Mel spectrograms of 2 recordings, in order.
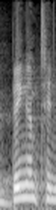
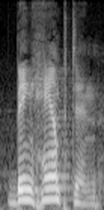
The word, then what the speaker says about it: Binghamton: And you know what all the kids from there called it? Binghampton, right? Because they're thinking of the Hamptons. They put a P in that.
